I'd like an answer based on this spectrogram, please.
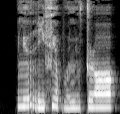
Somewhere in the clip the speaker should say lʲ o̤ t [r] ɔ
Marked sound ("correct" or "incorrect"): incorrect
